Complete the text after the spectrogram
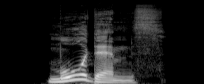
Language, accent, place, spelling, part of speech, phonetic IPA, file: German, Germany, Berlin, Modems, noun, [ˈmoːdɛms], De-Modems.ogg
- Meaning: plural of Modem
